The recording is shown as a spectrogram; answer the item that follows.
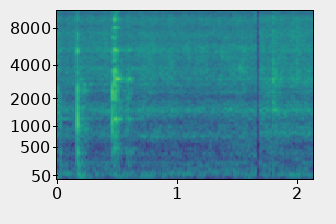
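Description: A spoon stirs a cheesy burger sauce in a bowl, giving a couple of sharp clinks and soft scraping against a quiet background, with no talk.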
